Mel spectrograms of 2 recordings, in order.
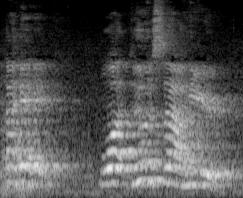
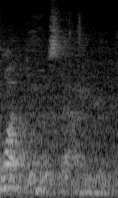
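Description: First: Loud, slow, higher calling out; God rousing a believer at night, loud and slow; loud God's wake-up call. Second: Much softer, lower persistent question; God's still small voice nagging, soft and low; quiet inner voice. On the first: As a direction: wake the sleeper with God's question. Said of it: "keep waking you up at night and saying". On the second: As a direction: let it fall to a near whisper. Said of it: "Does he keep saying". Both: Retold or imitated.

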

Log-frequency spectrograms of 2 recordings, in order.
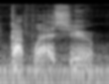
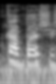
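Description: First: Hushed whispered God bless you. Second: Said in the usual way. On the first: Real, not acted. Quiet blessing before a repeat.

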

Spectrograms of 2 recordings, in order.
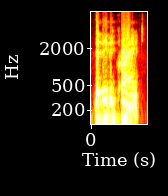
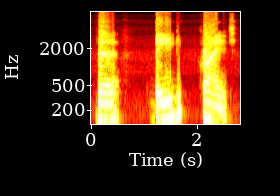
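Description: First: Put-on The baby cried said at quicker natural speed; quick natural-pace repeat. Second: Put-on baby cried spoken very slowly, word by word; slow teacher model. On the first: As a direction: run The baby cried together fast. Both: Shown as a demonstration. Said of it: "Agora rápido".

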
